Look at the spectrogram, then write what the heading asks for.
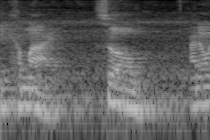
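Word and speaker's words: Khmer: And I'm picking up more kab, you know, kami stuff. It's spelled Camar K Her, but it's pronounced Kami. So if anybody's out there saying, you know, hey, Camir, Camar Rouge, or whatever, it's Kami Rouge.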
